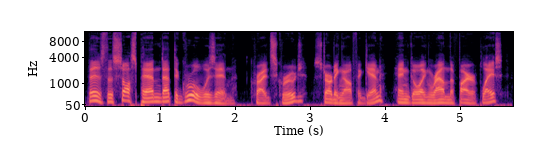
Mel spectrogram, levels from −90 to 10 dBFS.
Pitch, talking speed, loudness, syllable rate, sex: 115 Hz, 190 wpm, -20 LUFS, 5.4 syllables/s, male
